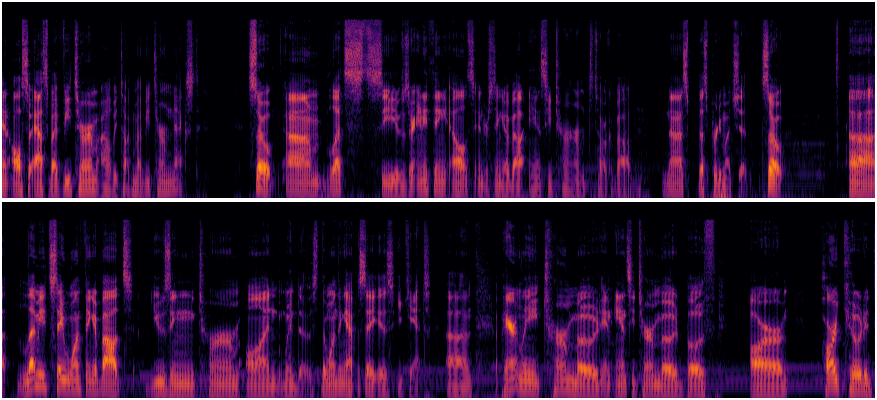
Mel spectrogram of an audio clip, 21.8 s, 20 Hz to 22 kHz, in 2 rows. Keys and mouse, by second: 5.6 click, 5.8 click.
